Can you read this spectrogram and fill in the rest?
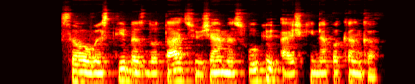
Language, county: Lithuanian, Vilnius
